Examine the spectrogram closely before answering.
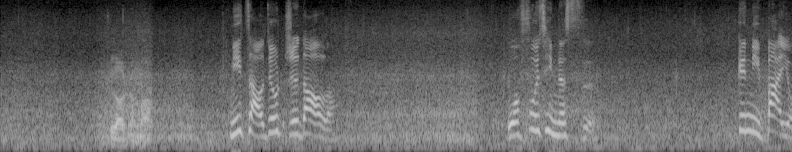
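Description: A young woman speaks quietly and earnestly nearby.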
